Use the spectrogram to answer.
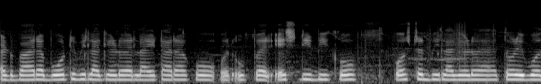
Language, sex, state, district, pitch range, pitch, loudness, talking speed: Marwari, female, Rajasthan, Nagaur, 215-225 Hz, 220 Hz, -16 LUFS, 245 wpm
